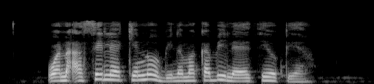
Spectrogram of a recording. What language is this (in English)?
Swahili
